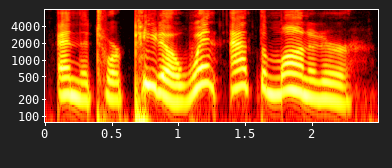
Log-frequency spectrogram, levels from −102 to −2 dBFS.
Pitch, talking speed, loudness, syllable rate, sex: 245 Hz, 170 wpm, -17 LUFS, 5.0 syllables/s, female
